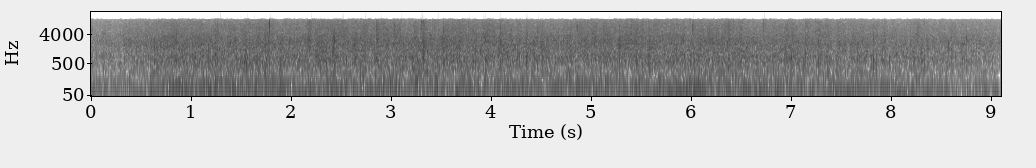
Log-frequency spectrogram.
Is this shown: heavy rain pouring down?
yes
